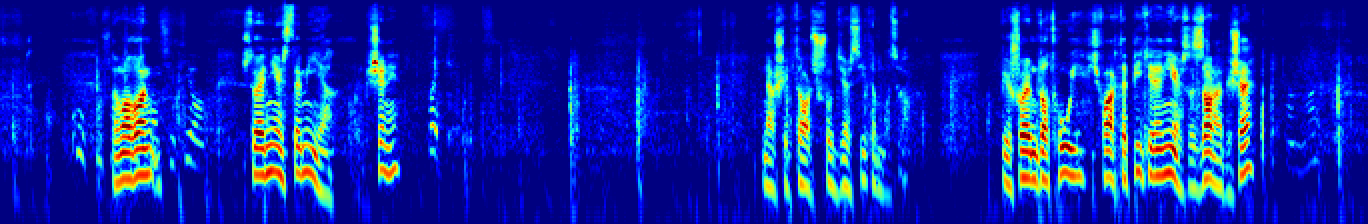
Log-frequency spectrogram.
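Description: A man talks calmly and close up.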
